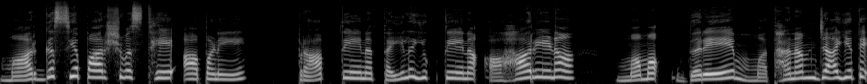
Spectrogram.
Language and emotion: Sanskrit, disgusted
